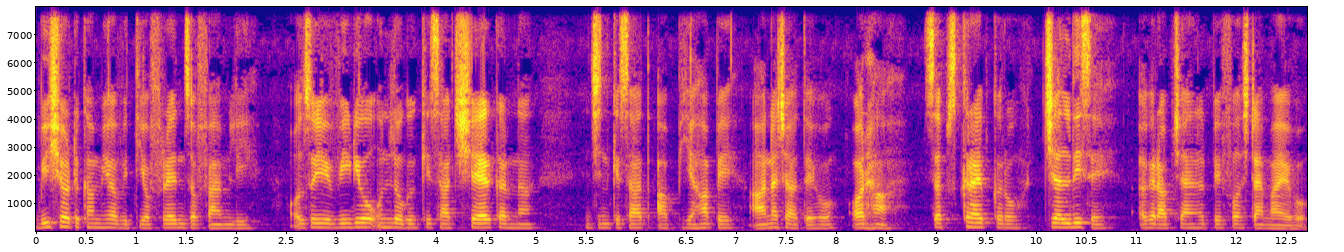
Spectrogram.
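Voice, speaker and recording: The speaker is soft-spoken and talks at a moderate pace. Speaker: travel vlogger. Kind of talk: travel vlog narration.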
